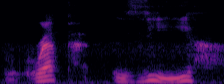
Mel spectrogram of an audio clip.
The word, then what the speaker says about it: Repzion: Repzion.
